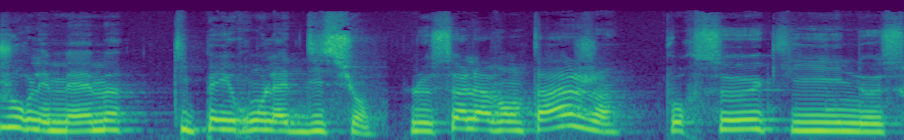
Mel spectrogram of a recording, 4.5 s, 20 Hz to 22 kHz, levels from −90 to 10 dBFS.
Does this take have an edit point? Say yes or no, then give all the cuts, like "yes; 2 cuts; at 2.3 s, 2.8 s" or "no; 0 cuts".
yes; 1 cut; at 1.9 s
